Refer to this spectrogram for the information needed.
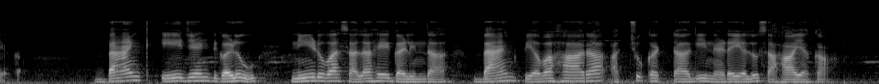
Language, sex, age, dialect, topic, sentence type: Kannada, male, 18-24, Mysore Kannada, banking, statement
